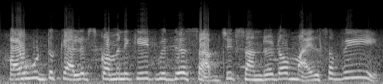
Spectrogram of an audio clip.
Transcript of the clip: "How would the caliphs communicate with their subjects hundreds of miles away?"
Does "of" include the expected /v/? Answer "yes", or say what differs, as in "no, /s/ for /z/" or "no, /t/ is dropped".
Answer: yes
